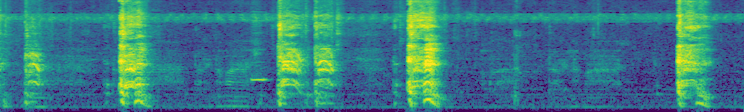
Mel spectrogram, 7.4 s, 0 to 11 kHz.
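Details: Man coughing for over 2 years, with no disease found despite many medical visits: repeated harsh coughs and throat clearing, about five bursts, over quiet room noise. Chronic cough.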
